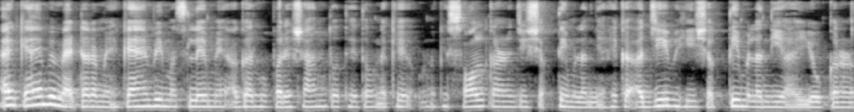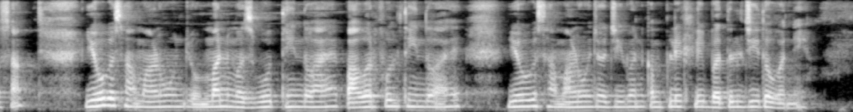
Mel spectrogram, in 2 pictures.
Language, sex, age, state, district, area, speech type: Sindhi, male, 45-60, Rajasthan, Ajmer, rural, spontaneous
